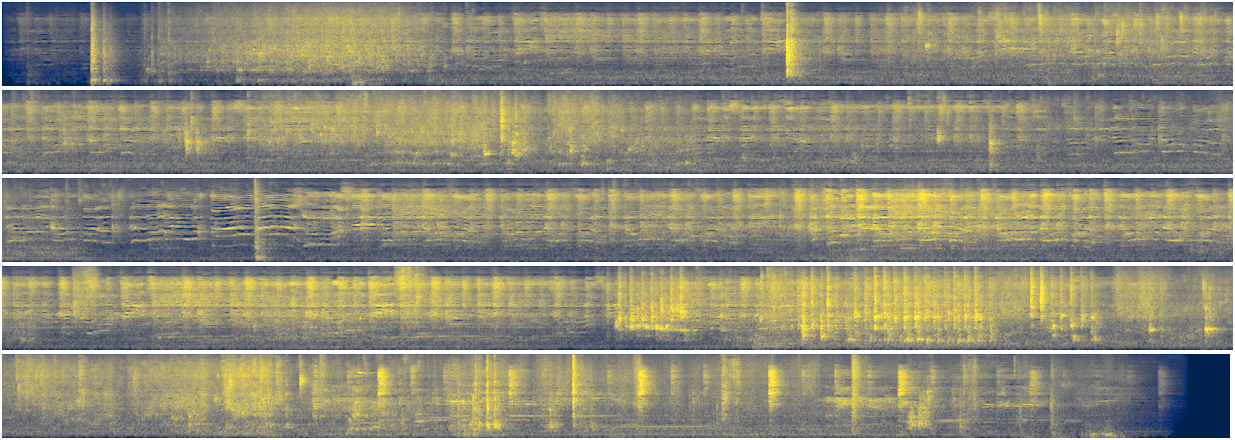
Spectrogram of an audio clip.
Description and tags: bathroom stereo _.
bathroom, field-recording, liquid, water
